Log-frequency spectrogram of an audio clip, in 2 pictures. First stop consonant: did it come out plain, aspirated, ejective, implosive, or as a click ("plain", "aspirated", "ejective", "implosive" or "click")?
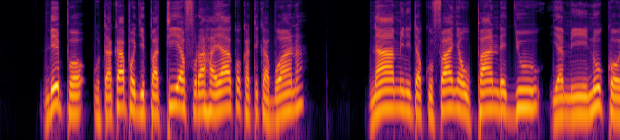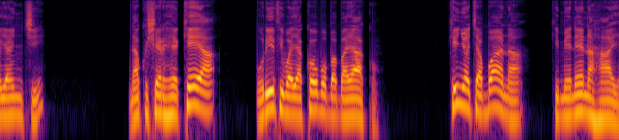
plain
